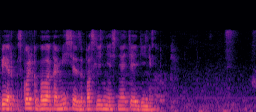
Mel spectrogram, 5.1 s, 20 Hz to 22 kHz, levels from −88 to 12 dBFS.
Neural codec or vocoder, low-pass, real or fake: none; 7.2 kHz; real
